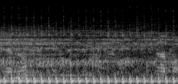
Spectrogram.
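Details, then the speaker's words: Yamaha NMAX v1 scooter after replacing the camshaft bearing and oil, which had caused knocking and a helicopter-like noise: steady, even idle with a smooth low pulse, no knocking or rattle; healthy normal idle. "Dito po yung maingay niya dati. Yan mga idol oh. Wala na po yung ah kalaksing niya diyan at yung ah tunog helicopter na wala na."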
